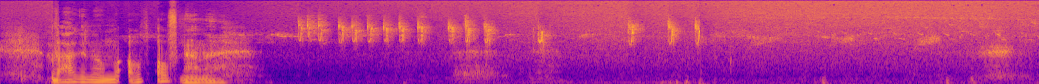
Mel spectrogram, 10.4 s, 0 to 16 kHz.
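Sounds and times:
steady hiss: 0.0s - 10.3s
speech: 0.6s - 2.5s
high thin bird chirps: 2.6s - 10.3s.

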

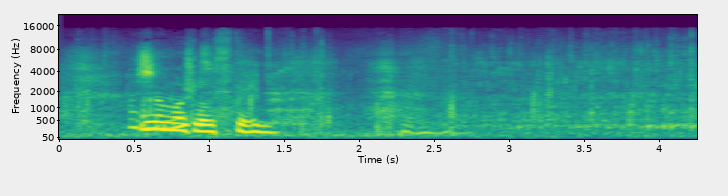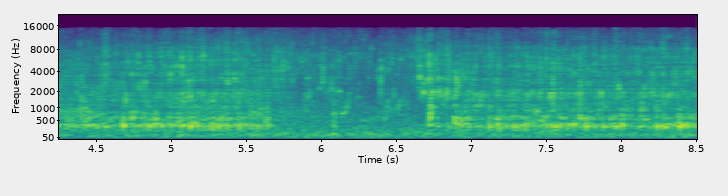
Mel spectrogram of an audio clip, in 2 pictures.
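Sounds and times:
speech: 0.4s - 1.6s
water running from a drinking fountain: 2.7s - 8.4s.

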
